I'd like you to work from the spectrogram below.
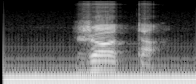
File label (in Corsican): "sgiotta", pronuncia; dizco grammatica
